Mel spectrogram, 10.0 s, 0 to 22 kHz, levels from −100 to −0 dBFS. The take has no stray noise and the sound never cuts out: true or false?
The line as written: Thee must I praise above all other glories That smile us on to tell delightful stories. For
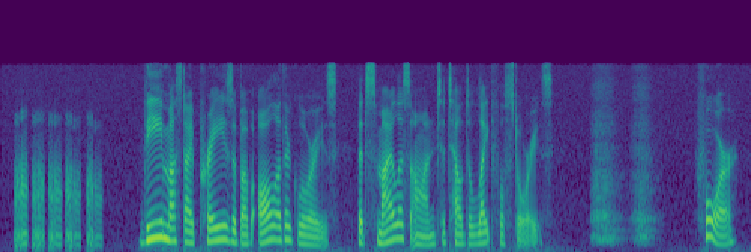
false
